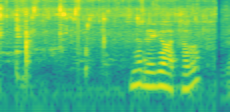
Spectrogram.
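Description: Onions fry in a hot pan, with close crackles and sputtering pops over a brief, rising tonal hiss.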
